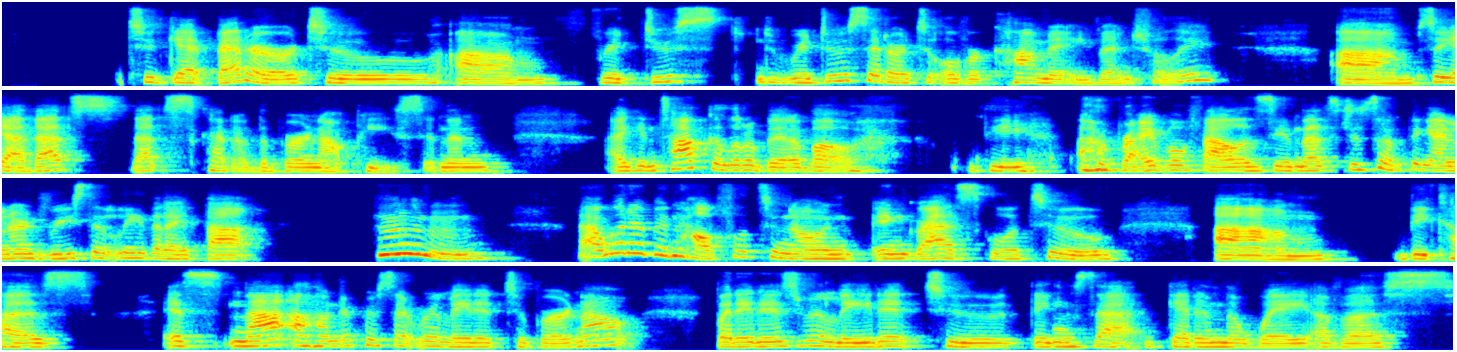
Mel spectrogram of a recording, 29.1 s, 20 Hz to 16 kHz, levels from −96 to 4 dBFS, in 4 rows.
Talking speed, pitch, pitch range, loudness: 165 wpm, 185 Hz, 165-210 Hz, -24 LUFS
